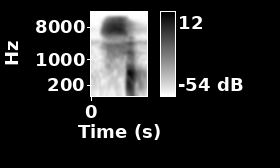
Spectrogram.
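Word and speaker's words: ス: Katakana su, pronounced as su, su, su.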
